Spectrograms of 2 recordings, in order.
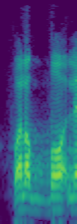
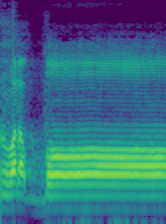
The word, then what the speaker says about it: ولا الضالين: ولا الضالين، هذه نبر، فيها نبر. قال يقول العلماء، علماء التجويد يقول النبر هنا فائدته أن تنطق بالحرف مشددة، لأنك إذا لم تنبر نطقت بالحرف مخففة. ولا الضالين، لأن بعض الطلبة يقول ولا الضالين كما قرأ الشيخ عبد المنعم، كما قرأت الآن، قرأت اللام مخففة.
